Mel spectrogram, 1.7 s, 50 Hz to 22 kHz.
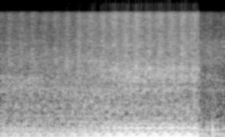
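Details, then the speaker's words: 1966 Mustang pulled from years of garage storage, first start after no-start, foot off the gas at idle: very loud, raspy low rumble with chuffing exhaust note that drops off sharply; big exhaust leak. "Oh, that is one big exhaust leak. Yes. Yes. Wow, that's loud."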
